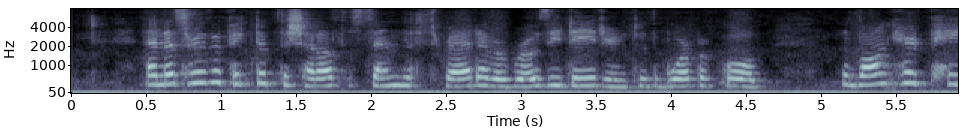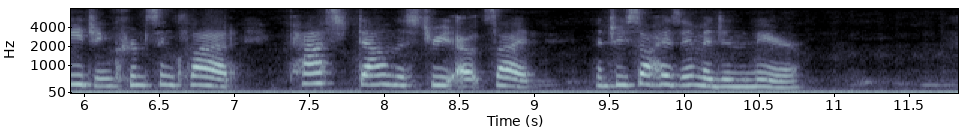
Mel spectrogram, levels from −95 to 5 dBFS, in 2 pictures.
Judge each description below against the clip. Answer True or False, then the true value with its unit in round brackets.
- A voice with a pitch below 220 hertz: False (295 Hz)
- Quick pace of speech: True (210 wpm)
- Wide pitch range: False (3.7 semitones)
